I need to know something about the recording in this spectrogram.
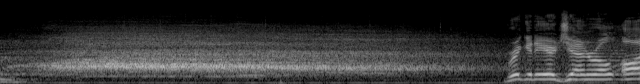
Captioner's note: applause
